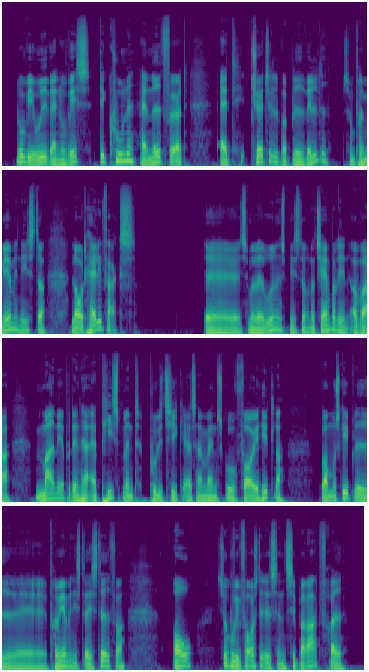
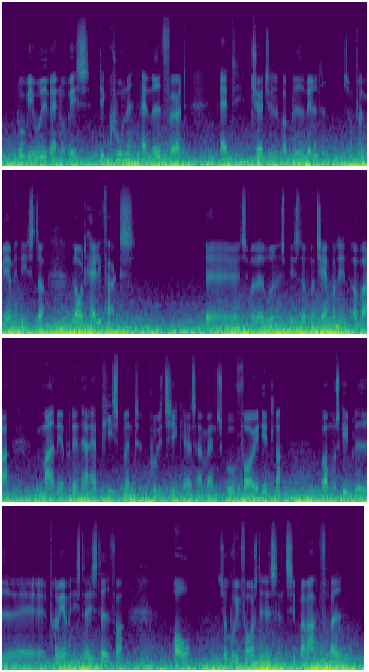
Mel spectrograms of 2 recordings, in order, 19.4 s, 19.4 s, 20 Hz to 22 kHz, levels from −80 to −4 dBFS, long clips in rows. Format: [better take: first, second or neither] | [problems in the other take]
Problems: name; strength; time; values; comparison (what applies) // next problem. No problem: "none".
first | low rumble; loud; throughout; 3 dB below the speech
